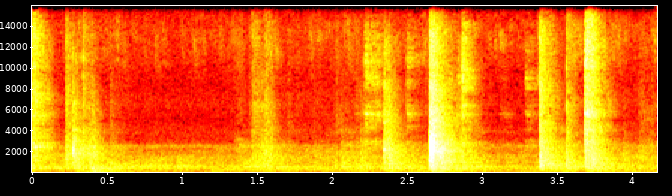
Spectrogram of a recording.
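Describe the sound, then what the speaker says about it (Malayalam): The door of an election EVM ballot unit is pressed and pulled down to open, giving a few close plastic clicks and a sliding clack against a faint room background. "ഡോറ് തുറക്കുന്ന വിധം ഒന്ന് പ്രസ് ചെയ്ത് താഴേക്ക് പിടിച്ചു കഴിഞ്ഞാൽ ഇത് ഈസി ആയിട്ട് തുറന്നു വരും."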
